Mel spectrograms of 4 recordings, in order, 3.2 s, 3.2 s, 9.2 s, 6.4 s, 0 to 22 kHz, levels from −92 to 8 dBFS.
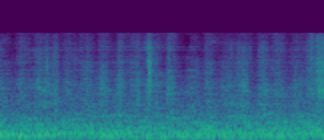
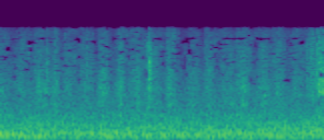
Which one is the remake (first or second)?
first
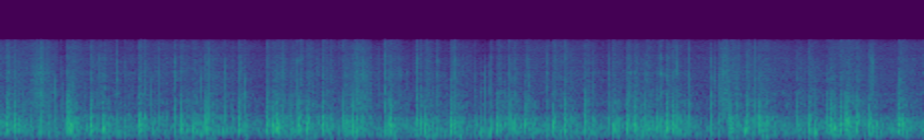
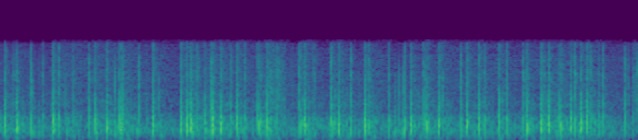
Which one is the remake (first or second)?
first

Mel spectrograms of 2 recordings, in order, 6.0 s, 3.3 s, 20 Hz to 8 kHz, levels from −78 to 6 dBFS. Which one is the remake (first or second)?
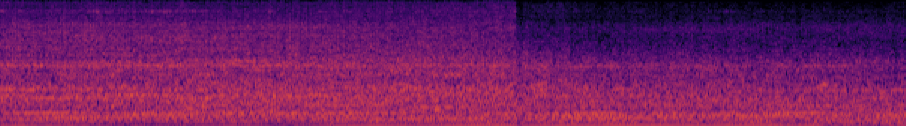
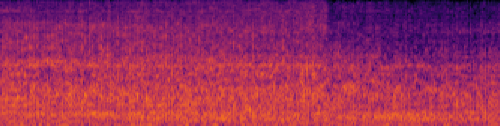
second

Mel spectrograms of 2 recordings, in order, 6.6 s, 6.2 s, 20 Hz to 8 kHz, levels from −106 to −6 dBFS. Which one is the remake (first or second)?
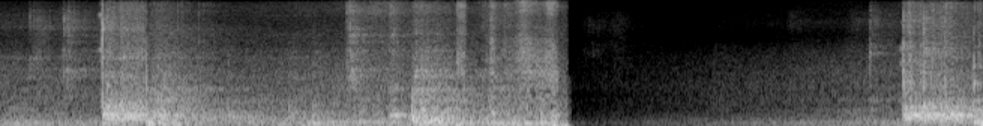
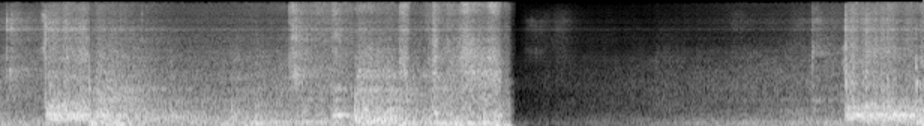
second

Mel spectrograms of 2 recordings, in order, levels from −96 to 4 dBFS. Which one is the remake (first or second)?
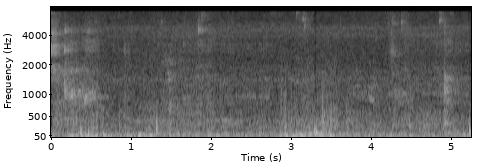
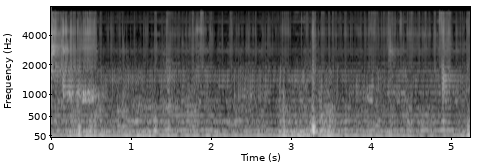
second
